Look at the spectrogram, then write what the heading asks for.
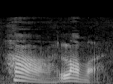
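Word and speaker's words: Halawa: And this is why here in this valley it is called, the way we pronounce it back those days with our kupuna is ha lava, which means sufficient, because they had everything that they needed.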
